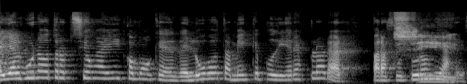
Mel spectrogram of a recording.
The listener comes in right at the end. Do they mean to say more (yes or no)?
yes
